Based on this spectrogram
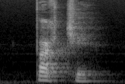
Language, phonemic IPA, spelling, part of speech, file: Dutch, /ˈpɑrcə/, partje, noun, Nl-partje.ogg
- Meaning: diminutive of part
